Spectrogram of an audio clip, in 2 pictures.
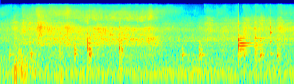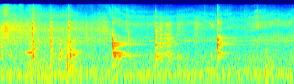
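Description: Beef and broccoli stir-fry sizzling in a hot pan while it is stirred, with a metal utensil knocking and scraping against the pan, some knocks ringing briefly. The sizzle is strongest in the first few seconds and then eases.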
